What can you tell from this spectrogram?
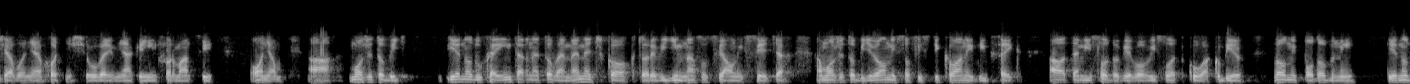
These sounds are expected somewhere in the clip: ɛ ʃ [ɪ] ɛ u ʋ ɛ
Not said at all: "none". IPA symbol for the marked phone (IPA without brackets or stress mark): ɪ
